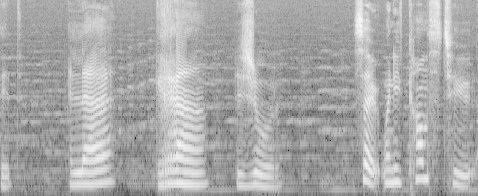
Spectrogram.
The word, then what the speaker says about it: le grand jour: It almost sounded like a little L at the end. So that is my choice if I had to pick the reconstitution for Le Grand Jour.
